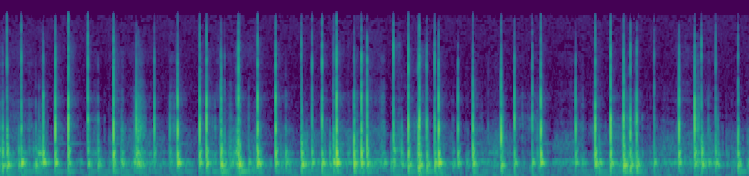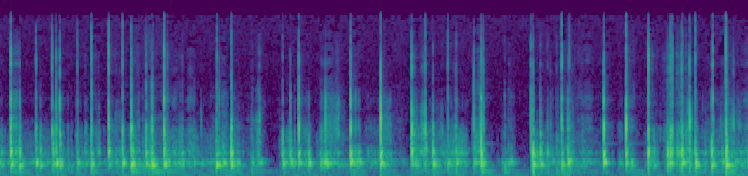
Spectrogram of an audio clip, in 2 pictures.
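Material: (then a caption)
Plastic. Long nails tap the base edge and sides of a small, hollow, mint-green ribbed plant pot, probably plastic, set upside down. Quick, dry, tightly spaced clicks come in rapid runs with brief pauses, each tap short with a low hollow body tone under a bright click.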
